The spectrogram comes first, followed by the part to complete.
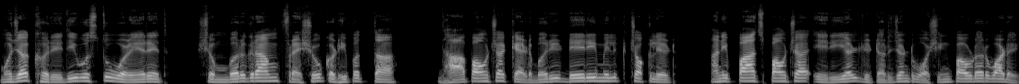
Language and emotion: Goan Konkani, neutral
